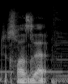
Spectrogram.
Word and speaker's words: Clauset: Clauset is pronounced Clauset, right? – Clauset.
